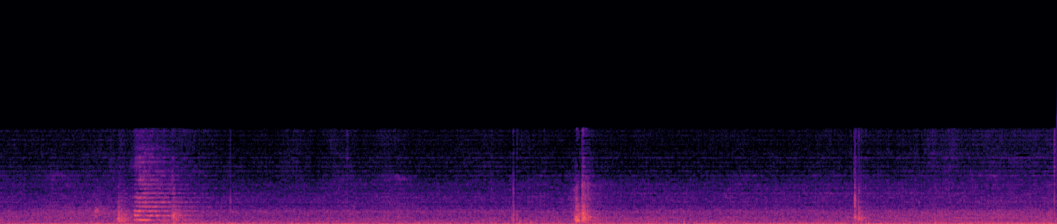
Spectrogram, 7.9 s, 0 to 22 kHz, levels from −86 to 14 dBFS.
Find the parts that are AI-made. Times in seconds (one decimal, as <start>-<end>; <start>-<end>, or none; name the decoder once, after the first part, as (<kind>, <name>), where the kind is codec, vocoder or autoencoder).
0.0-7.9 (vocoder, WaveNeXt)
